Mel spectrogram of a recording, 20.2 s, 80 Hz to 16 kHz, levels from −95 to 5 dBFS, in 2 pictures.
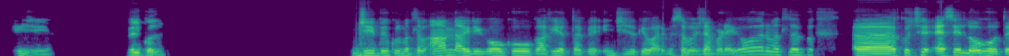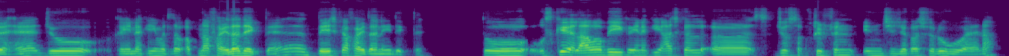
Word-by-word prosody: जी, 135 -2 -5
जी। 110 -2 -10 0.8
बिल्कुल। 165 - +1 1.9
जी। 140 +1 +1
बिल्कुल 140 0 -2
मतलब 140 +2 -3
आम 150 +3 +2
नागरिकों 135 -3 +2
को 140 0 +1
काफ़ी 130 +1 -2
हद 130 -1 -1
तक 130 0 -4
इन 135 - -8
चीज़ों 130 -1 -7
के 130 - -2
बारे 115 -2 -2
में - - -10
समझना 125 -1 -2
पड़ेगा 130 +7 -3
और 215 +1 -2
मतलब 180 -1 -1
अ, 175 - -8 0.9
कुछ 160 +1 -4
ऐसे 140 +5 +5
लोग 150 -2 +4
होते 130 -2 +3
हैं 150 +5 -3
जो 145 0 +1 0.6
कहीं 130 0 -3
न 135 - -1
कहीं 140 +1 -5
मतलब 140 +1 -4
अपना 145 +3 -4
फ़ायदा 140 -1 +5
देखते 135 -3 +3
हैं 195 +2 -6
देश 135 0 +4
का 160 +3 -1
फ़ायदा 130 -3 +2
नहीं 120 -1 -3
देखते। - - -10 0.6
तो 150 - +1 0.5
उसके 155 +7 +4
अलावा 160 +1 +4
भी 175 0 +3
कहीं 160 -1 -1
न 155 - -3
कहीं 165 +2 -7
आजकल 155 +2 -5
अ, 125 -1 -3
स - - -17
जो 155 +1 -4
सब्सक्रिप्शन 150 +3 -6
इन 140 0 -6
चीज़ों 130 -1 -4
का 140 +2 -2
शुरू 140 -1 -3
हुआ 120 -4 -2
है 105 +1 -6
ना 170 - -9
140 Hz, 180 wpm, -23 LUFS, 130-155 Hz, 1.9 s, ऐसे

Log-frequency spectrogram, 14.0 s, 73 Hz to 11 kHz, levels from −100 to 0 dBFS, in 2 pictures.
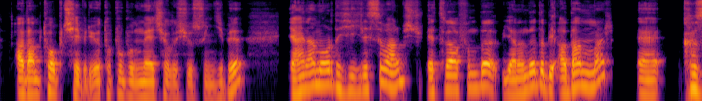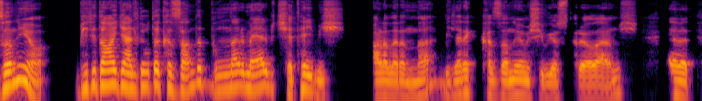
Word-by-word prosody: adam 110 0 +5
top 115 +2 +1
çeviriyor, 95 - -1
topu 105 0 -7
bulmaya 95 -1 +1
çalışıyorsun 90 -2 -7
gibi, 90 +2 0 0.5
yani, 130 +5 +3
ama 165 +1 +3
orada 165 -3 +2
hilesi 130 +5 -3
varmış. 170 +7 -1
Etrafında, 135 +5 +3
yanında 115 +9 +2
da 160 - +2
bir 125 -3 +1
adam 150 +5 +3
var, 250 +9 -2 0.3
eee, 105 -1 -1 0.2
kazanıyor. 155 - +3 0.3
Biri 150 +5 -2
daha 170 0 +7
geldi, 155 -2 +3
o 155 - -2
da 165 - +3
kazandı. 150 +5 -1
Bunlar, 145 +4 -1
meğer, 145 +2 +2
bir 145 - -11
çeteymiş. 130 -10 -2 0.3
Aralarında 100 - -1
bilerek 115 - -4
kazanıyormuş 100 0 -1
gibi 90 - -6
gösteriyorlarmış 85 +3 -3 0.3
Evet. 485 - +2
125 Hz, 155 wpm, -26 LUFS, 100-155 Hz, 0.5 s, daha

